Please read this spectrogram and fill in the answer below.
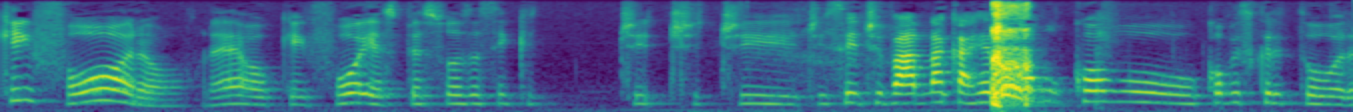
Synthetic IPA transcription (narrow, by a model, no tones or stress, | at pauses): kẽj̃foɾɐ̃w̃nɛokẽj̃fojɐspesoɐzasĩkɪ | t͡ʃɪt͡ʃɪt͡ʃɪt͡ʃɪĩsẽnt͡ʃivaɾɐ̃nɐkaɦejɾɐkõmʊkõmʊkõmʊɪskɾit̪oɾɐ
